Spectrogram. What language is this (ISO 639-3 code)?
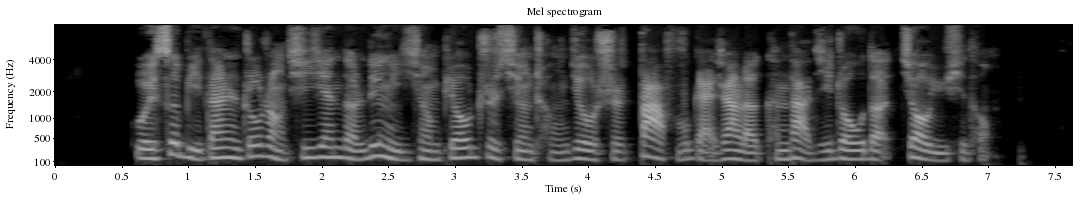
zho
